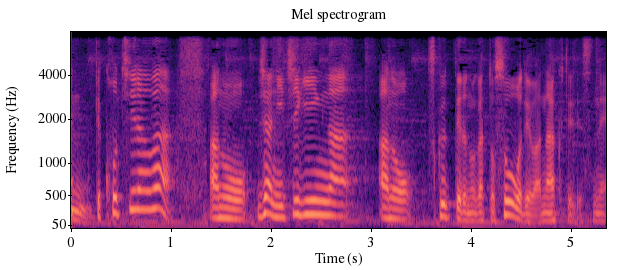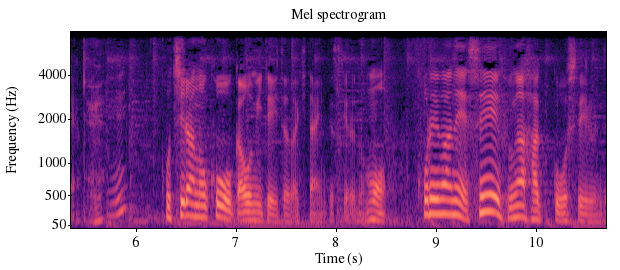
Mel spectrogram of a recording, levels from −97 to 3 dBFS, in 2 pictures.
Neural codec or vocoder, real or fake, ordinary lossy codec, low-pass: none; real; none; 7.2 kHz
